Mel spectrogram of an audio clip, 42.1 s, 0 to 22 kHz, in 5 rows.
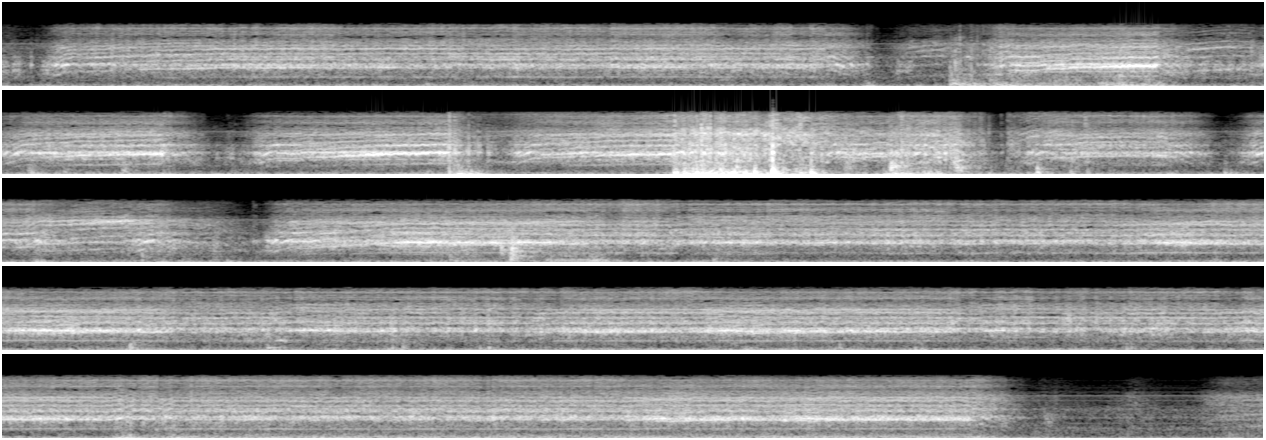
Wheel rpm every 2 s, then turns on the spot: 90, 110, 80, 60, 60, 80, 70, 70, 30, 70, 120, 120, 110, 110, 110, 110, 120, 110, 110, 110, 10.
12-14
